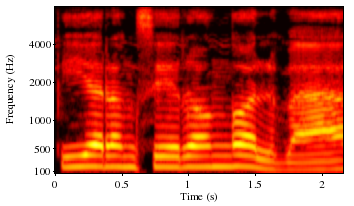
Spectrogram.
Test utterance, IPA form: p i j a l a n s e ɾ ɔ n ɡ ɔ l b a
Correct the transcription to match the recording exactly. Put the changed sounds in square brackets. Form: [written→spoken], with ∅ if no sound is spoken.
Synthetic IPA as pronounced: p i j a [l→ɾ] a [n→ŋ] s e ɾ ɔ [n→ŋ] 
